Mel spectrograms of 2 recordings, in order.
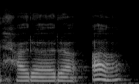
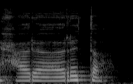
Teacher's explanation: because I'm saying حرارتها, and I'm adding the a, the possessive ending, which means her, I am pronouncing the Taa Marbouta, and I'm not saying harara a, I'm saying hararita, her fever.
